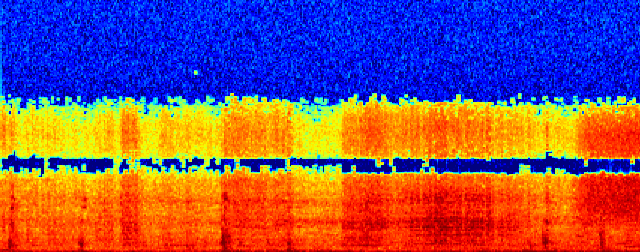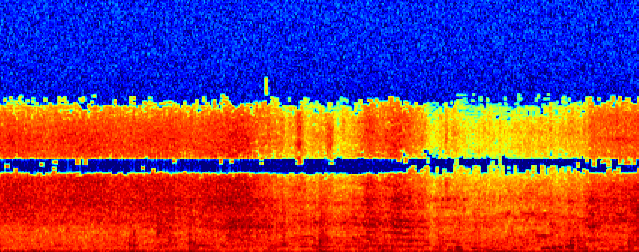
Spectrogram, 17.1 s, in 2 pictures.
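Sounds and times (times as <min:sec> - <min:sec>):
steam train rumbling: 0:00.0 - 0:17.0.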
